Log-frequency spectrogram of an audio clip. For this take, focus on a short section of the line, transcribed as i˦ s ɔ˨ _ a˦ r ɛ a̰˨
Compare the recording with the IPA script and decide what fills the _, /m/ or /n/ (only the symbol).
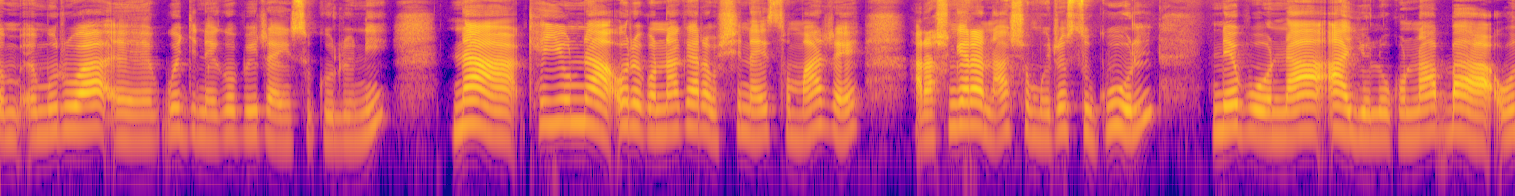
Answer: m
